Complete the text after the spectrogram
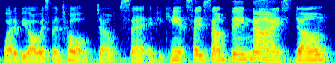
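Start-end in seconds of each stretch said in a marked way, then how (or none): none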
